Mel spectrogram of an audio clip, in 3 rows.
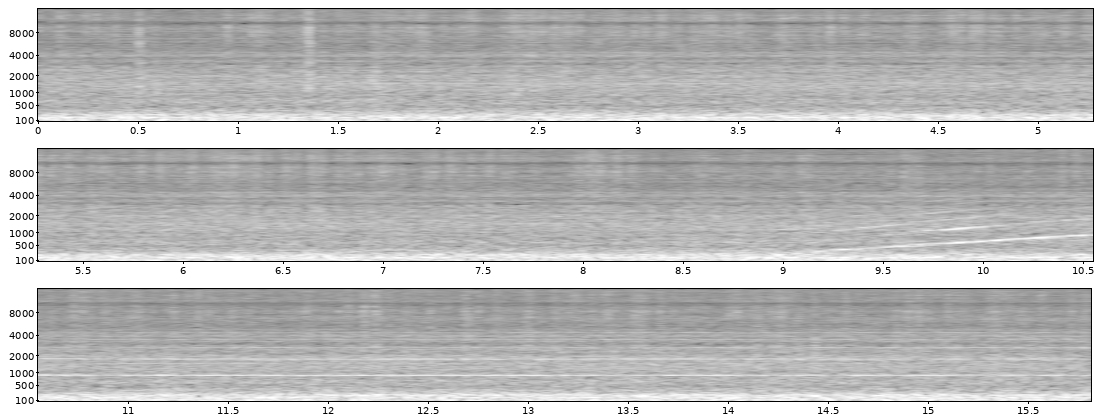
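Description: Steady cabin roar of an Airbus A380 climbing out after takeoff, its Rolls-Royce Trent 900 engines and airflow heard through the fuselage, heaviest in the low end. About nine seconds in, a whine rises in pitch over a second or so and then holds steady on one note.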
